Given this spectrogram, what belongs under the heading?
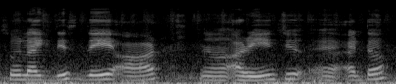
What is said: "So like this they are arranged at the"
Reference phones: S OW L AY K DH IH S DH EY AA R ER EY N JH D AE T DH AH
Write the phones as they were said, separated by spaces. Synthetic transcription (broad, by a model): S OW L AY K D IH S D EY AA R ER EY N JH AE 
